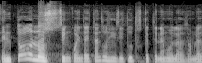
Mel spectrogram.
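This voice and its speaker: Speaking very fast with a Mexican accent, a man has a dark, mellow tone and a fairly high pitch with ordinary variation. The sound is dry and close, with no echo. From Mexico. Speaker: church minister. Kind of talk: casual chat.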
